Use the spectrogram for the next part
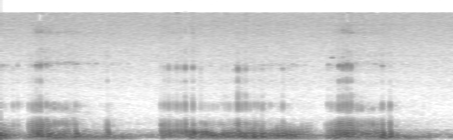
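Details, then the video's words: Domestic cat purring steadily indoors as a study companion, a deep rumbling purr in three long breaths with brief pauses between inhale and exhale, low and continuous throughout. "Cat Purr"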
